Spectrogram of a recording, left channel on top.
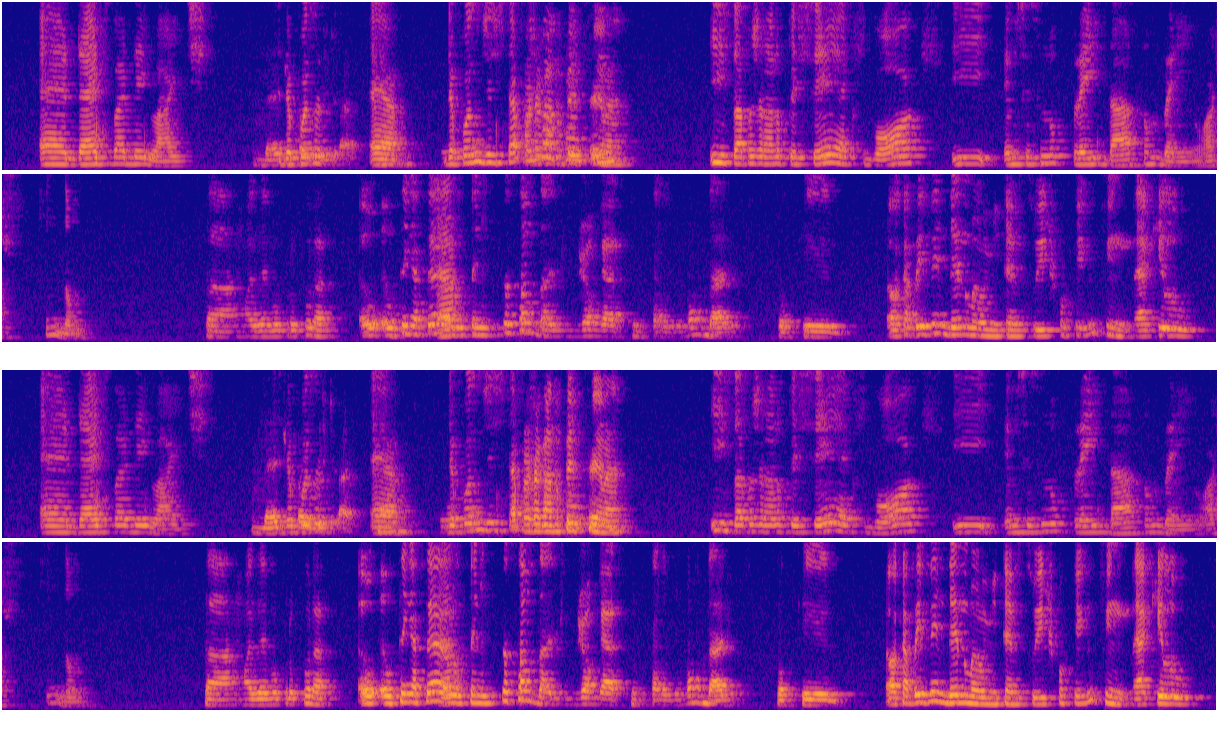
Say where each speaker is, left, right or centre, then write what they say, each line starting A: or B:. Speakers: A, on the left; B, on the right.
A: É Dead by Daylight.
B: Dead
A: E Depois,
B: by Daylight.
A: eu- é,
B: Cara, que
A: depois
B: legal.
A: um dia a gente até
B: Dá
A: pode
B: pra jogar
A: marcar,
B: no PC,
A: assim.
B: né?
A: Isso, dá pra jogar no PC, Xbox e eu não sei se no Play dá também. Eu acho que não.
B: Tá, mas aí eu vou procurar. Eu, eu tenho até,
A: É,
B: eu tenho muita saudade de jogar assim, cara, de verdade, porque eu acabei vendendo meu Nintendo Switch, porque, enfim, é aquilo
